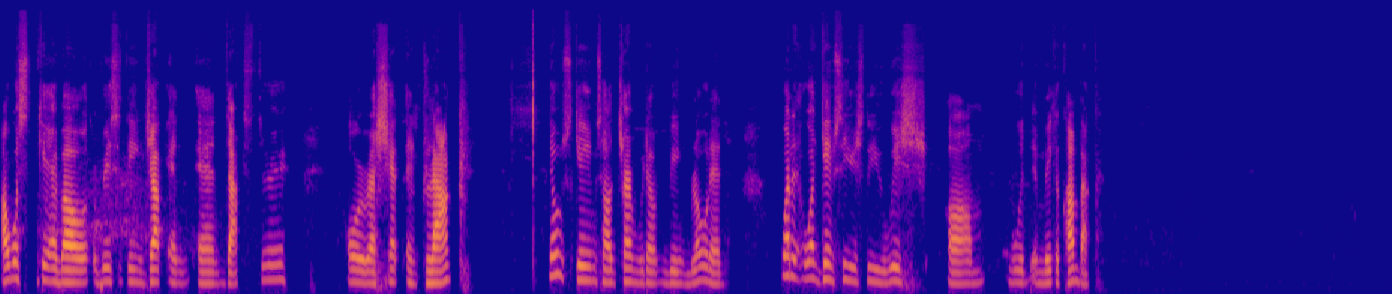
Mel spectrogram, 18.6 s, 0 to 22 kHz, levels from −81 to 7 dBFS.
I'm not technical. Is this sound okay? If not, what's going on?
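No. Right at the start, between about 0.33 and 0.51 seconds, there is a long network dropout: the connection likely stopped delivering audio for a moment. For roughly 0.15 seconds the receiving end covers the gap by stretching the last bit of sound into a fading buzz or hiss, then there is about 0.08 seconds of silence. When the speech resumes, about 0.16 seconds of it is simply missing.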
